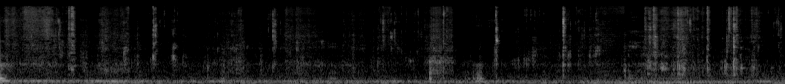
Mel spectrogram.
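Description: A person chewing a mouthful of fast food, with scattered wet smacks and small clicks from the mouth.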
